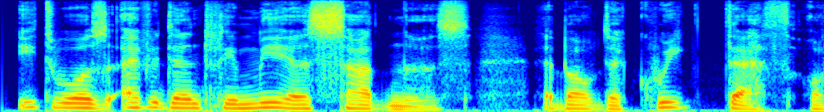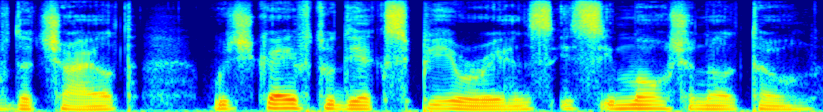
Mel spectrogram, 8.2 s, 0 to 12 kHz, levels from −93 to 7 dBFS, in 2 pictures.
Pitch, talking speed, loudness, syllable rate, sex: 115 Hz, 145 wpm, -21 LUFS, 4.5 syllables/s, male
